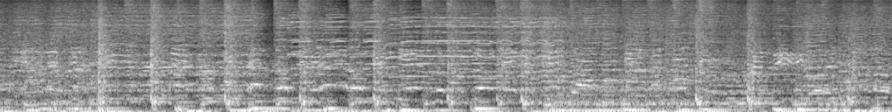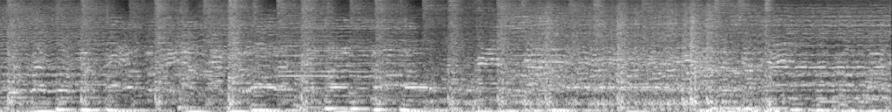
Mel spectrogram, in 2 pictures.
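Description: Live banda sinaloense music played loud over a PA: a male singer over a brass band, with a tuba bass line and a steady drum beat.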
